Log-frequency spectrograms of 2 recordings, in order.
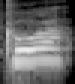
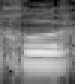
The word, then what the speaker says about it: Chur: Here it even says again, Chur, the which is pronounced Kur in German and Chur in Swiss German.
